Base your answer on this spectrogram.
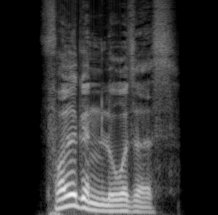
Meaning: strong/mixed nominative/accusative neuter singular of folgenlos
- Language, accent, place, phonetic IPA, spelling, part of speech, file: German, Germany, Berlin, [ˈfɔlɡn̩loːzəs], folgenloses, adjective, De-folgenloses.ogg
